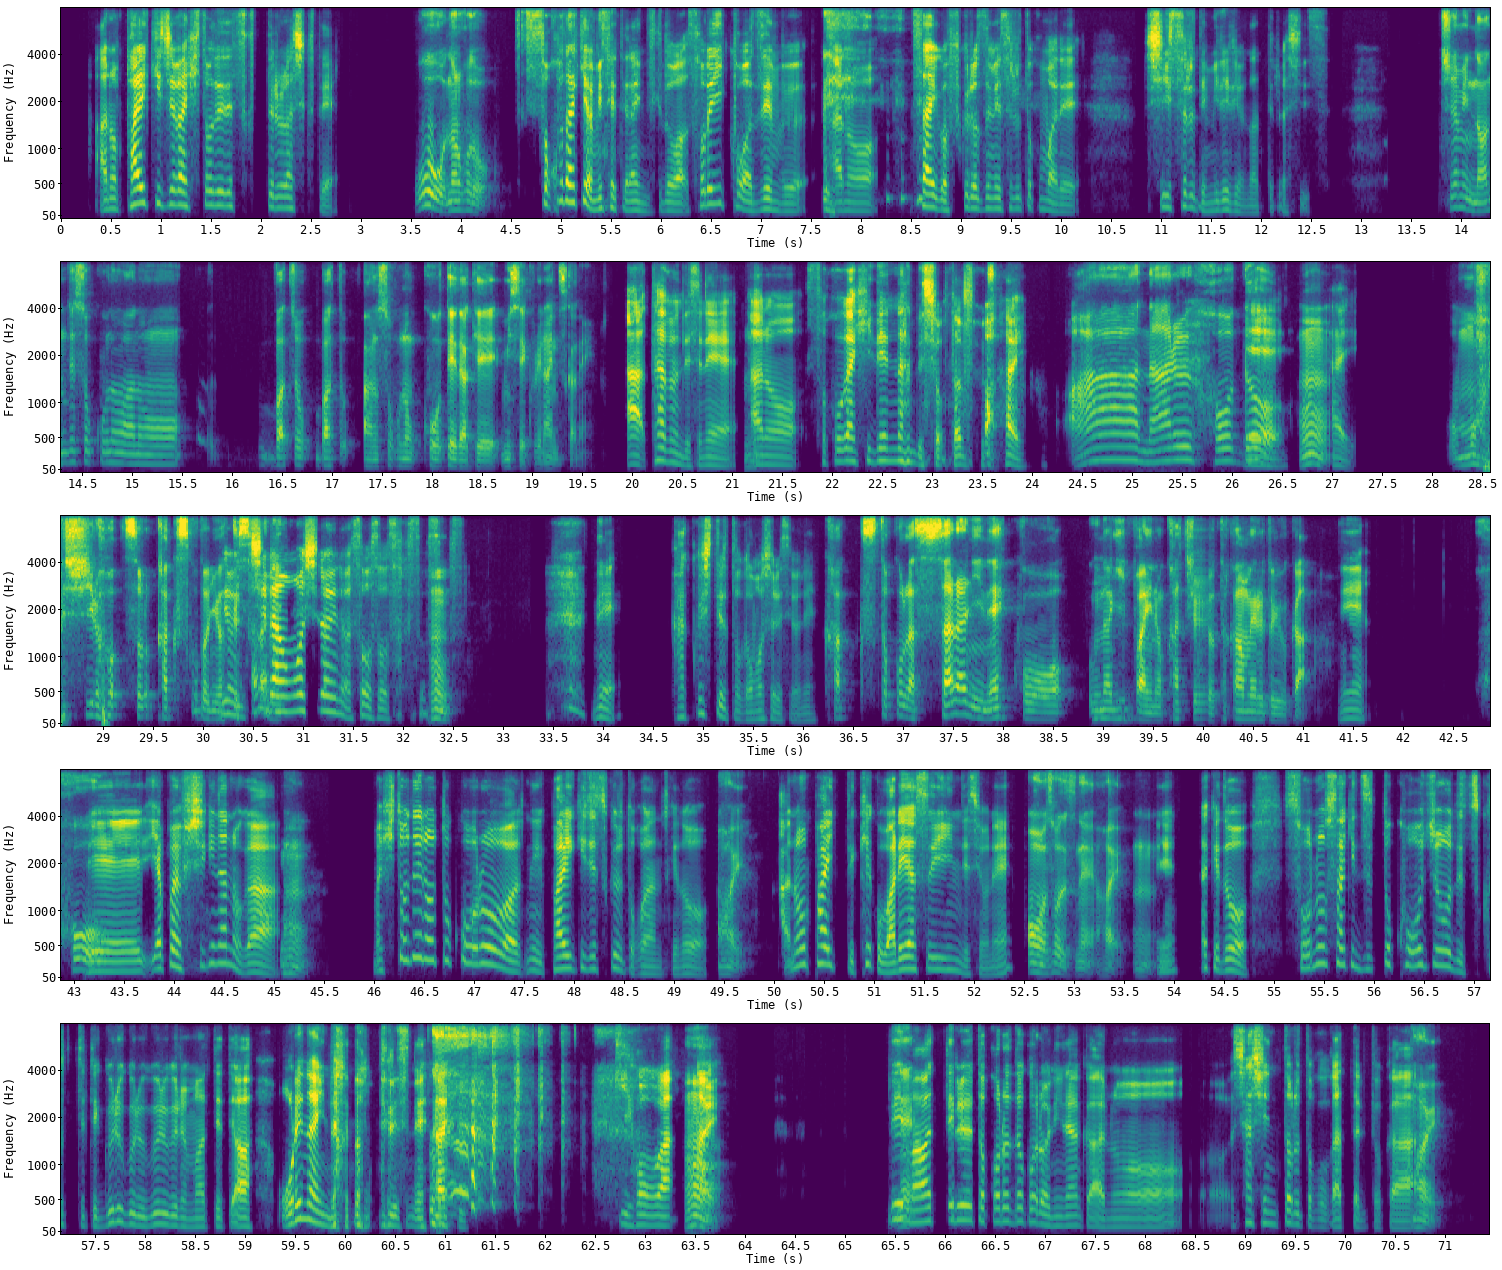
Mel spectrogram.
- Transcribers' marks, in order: laugh; laughing while speaking: "なんでしょう、多分。はい"; laughing while speaking: "おもしろ"; laughing while speaking: "だと思ってですね、はい"; laugh; groan
- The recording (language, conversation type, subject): Japanese, podcast, 地元の人しか知らない穴場スポットを教えていただけますか？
